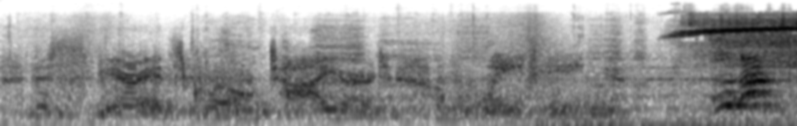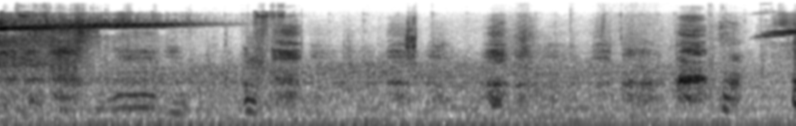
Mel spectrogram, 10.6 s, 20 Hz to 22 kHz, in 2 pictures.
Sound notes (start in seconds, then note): 4.5 electricity buzzes; 4.6 Kira groaning; 6.9 tense suspenseful music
